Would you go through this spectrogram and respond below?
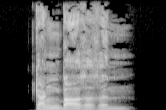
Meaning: strong dative masculine/neuter singular comparative degree of gangbar
- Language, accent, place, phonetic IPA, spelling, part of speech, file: German, Germany, Berlin, [ˈɡaŋbaːʁəʁəm], gangbarerem, adjective, De-gangbarerem.ogg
